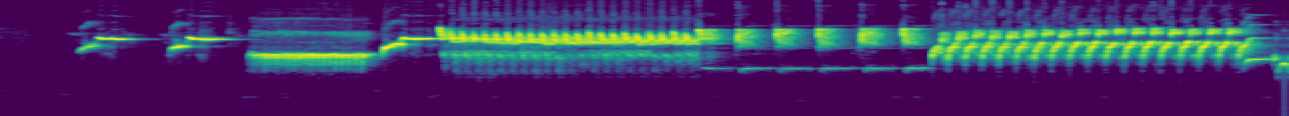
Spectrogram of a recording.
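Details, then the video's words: Varied loud song from a Belgian canary used to teach young birds: clipped whistles, a buzzy held note, then trills at different speeds and pitches, including a pulsed two-tone section and a fast rolling finish. "Canário Belga Salsa Cantando Estourado"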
